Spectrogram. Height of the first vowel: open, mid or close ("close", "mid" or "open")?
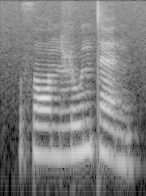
mid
